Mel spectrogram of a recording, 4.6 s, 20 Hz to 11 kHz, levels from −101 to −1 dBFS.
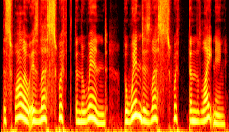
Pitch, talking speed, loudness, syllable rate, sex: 230 Hz, 210 wpm, -16 LUFS, 4.6 syllables/s, female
